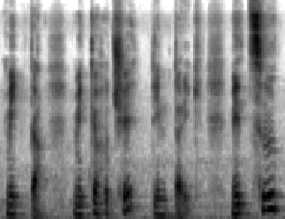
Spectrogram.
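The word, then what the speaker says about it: 三日: মি এটা হচ্ছে কা মিক্কা মাঝখানে ছোট সু আসার কারণে ডবল হয়ে গেছে উচ্চারণ মিক্কা মিক্কা হচ্ছে তিন তারিখ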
